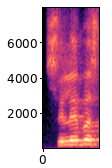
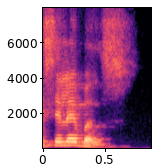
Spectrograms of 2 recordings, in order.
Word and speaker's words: syllables: Syllabus नहीं, syllables.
